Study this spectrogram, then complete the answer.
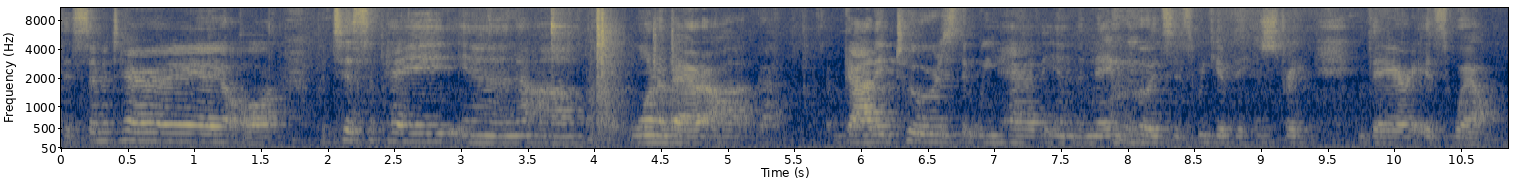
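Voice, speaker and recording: The recording has audible room echo and noticeable background noise. A woman speaks fairly slowly in a fairly low pitch. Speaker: museum president introducing a speaker. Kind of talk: formal introduction speech. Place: classroom.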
